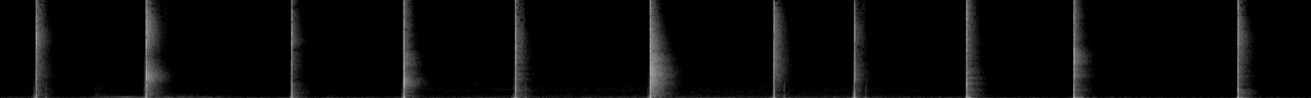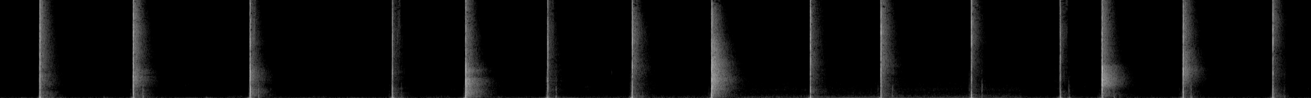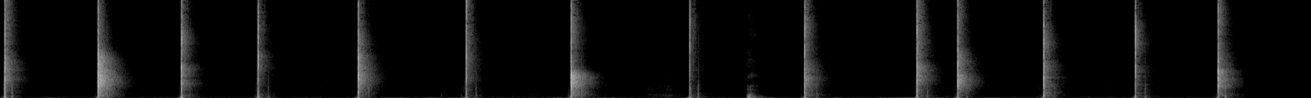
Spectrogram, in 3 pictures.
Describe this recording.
Slapping Face OWI
slapping someone or clap
indoors, or, outdoors, skin, slap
